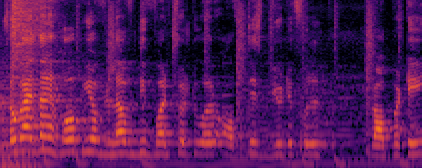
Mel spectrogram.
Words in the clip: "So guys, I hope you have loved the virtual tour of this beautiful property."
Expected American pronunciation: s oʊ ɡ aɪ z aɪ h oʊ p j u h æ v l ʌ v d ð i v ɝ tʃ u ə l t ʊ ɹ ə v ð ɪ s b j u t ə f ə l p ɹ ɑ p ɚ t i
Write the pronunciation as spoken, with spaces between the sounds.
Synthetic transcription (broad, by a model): s oʊ ɡ aɪ z aɪ h oʊ p j u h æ v l ʌ v d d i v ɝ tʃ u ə l t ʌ ɹ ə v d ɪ s b j u t ə f ə l p ɹ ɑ p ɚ t i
